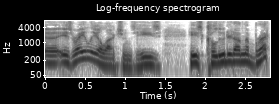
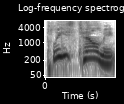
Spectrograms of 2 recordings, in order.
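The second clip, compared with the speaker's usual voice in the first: exasperated plea; 8 semitones higher than usual. Retold or imitated. Asking the accusers to explain, exasperated and higher. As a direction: beg to be told, half mocking. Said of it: "I go".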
